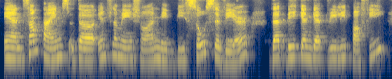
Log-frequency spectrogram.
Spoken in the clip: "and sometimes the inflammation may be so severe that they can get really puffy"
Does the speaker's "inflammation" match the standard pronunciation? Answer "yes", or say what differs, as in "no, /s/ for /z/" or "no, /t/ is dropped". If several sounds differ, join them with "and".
yes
